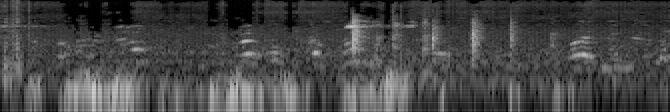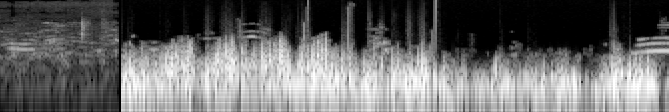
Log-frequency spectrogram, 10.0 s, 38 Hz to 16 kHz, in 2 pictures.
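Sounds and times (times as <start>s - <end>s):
voices calling: 0.2s - 7.0s.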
